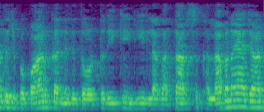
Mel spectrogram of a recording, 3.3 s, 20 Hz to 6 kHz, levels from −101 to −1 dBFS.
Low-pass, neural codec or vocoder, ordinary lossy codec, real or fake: 5.4 kHz; none; Opus, 64 kbps; real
